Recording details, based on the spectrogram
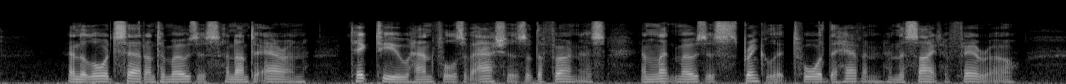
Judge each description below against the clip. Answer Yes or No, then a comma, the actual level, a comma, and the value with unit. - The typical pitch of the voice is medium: No, low, 120 Hz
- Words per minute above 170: Yes, average, 180 wpm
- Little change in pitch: Yes, narrow, 2.0 semitones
